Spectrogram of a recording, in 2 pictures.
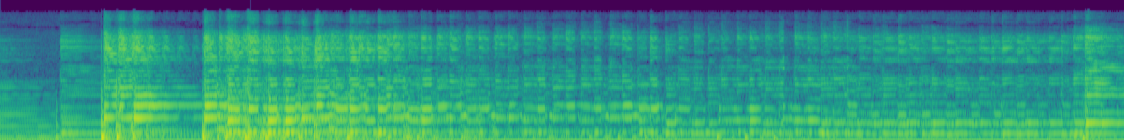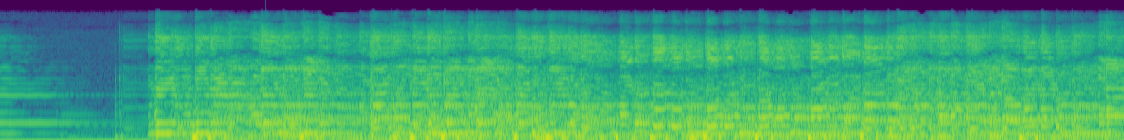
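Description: Bağlama (Turkish long-necked saz) playing an instrumental passage, its plucked notes ringing on. Just past the middle, after a brief dip, the playing turns louder and busier.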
